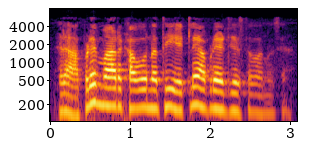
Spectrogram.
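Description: A man talks through spiritual teachings in an earnest, explanatory way, now and then acting out short bits of dialogue. His voice sits a little high for a man. The recording is dull and lo-fi. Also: brisk, gravelly. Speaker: spiritual discussion speaker. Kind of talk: religious discourse explanation.

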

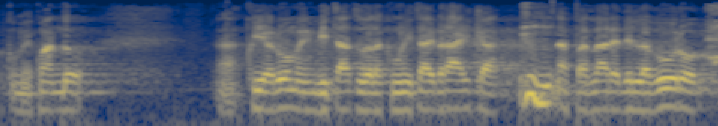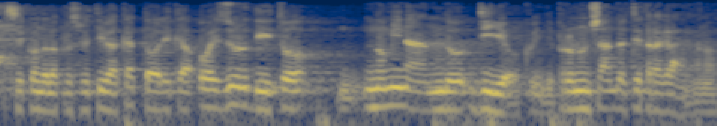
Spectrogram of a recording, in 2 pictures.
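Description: A man of middle pitch preaching a relaxed, chatty meditation as a priest, clearing his throat now and then. His voice rings with a long hall reverb, and the recording sounds a little dull and lo-fi. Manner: conversational, often clears his throat and adds a questioning tag. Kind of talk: spoken meditation sermon.

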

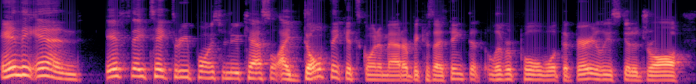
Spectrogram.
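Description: A man's voice: medium pitch, fairly quick, dark tone. Man, podcast host, casual football talk, blunt, emphatic, lo-fi sound. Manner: blunt and emphatic, swears freely. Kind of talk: casual sports chat.

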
